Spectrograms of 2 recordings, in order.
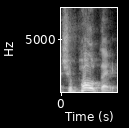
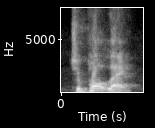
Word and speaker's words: Chipotle: did i call it she said chipotle i said yeah she said no that's not correct it's how's the right way to say chipotle chipotle which i of course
